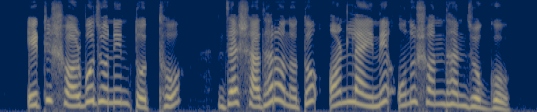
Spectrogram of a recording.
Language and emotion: Bengali, neutral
